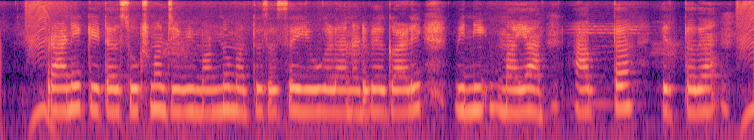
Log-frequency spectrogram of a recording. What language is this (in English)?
Kannada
